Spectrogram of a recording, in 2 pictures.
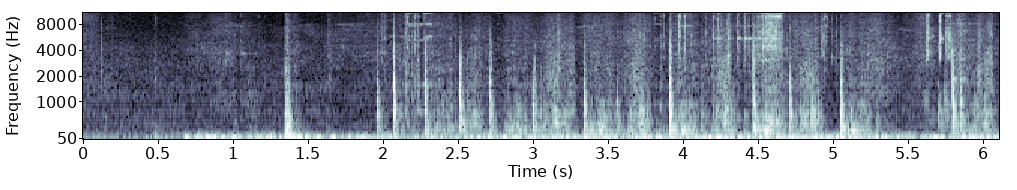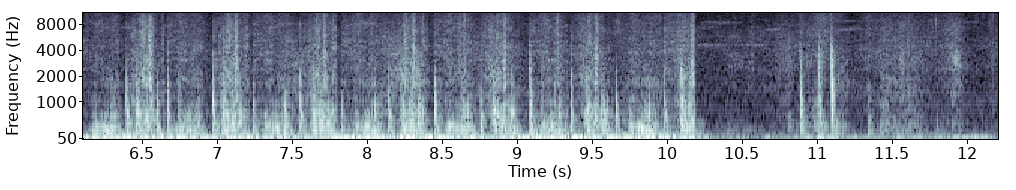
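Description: Fluted pastry wheel rolling through thin dough on a wooden cutting board, making a fast ratchet-like clicking and scraping. It starts about a second in and stops suddenly near the end.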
